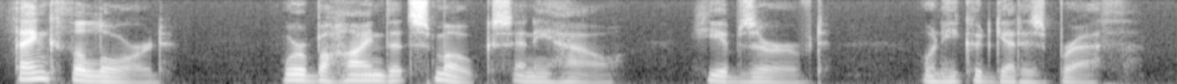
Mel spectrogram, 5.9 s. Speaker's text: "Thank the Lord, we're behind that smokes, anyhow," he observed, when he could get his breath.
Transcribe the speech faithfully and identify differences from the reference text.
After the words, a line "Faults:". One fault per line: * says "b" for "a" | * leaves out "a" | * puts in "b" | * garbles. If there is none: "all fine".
"Thank the Lord, we're behind that smokes, anyhow," he observed, when he could get his breath.
Faults:
all fine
